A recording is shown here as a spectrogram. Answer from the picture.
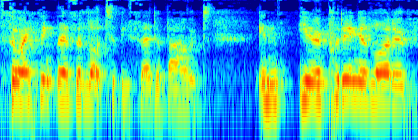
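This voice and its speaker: A woman talks at a moderate pace. The room echo is audible, and there is noticeable background noise. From Italy. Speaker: social entrepreneur. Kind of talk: conference talk.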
